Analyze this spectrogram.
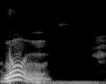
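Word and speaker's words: نون: agak lebih ke bawah namanya Nun Nun ini punya bunyi kayak huruf n dalam bahasa Indonesia na ni NU 26 ada huruf kayak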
